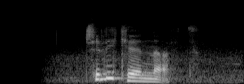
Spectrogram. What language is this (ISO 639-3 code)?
fas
